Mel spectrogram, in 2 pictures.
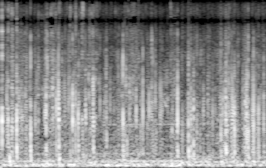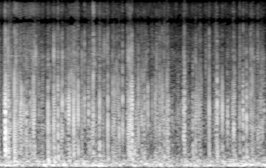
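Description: Rain shower in gusty wind: a dense, irregular patter of drops striking close to the microphone over a steady low wind rumble.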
